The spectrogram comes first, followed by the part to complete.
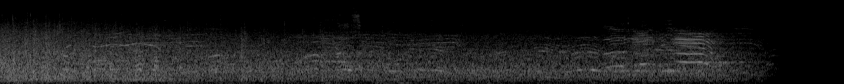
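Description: Crowd noise from a large indoor arena audience: a steady wash of chatter with scattered shouting voices. It slowly gets quieter and fades out shortly before the end.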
